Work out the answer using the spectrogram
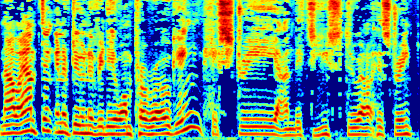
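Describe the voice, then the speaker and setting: High-pitched man, stiltedly reading a script. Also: animated, normal speed, a little mellow, dry recording. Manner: stilted teleprompter-style reading with stumbles. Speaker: podcast host. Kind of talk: scripted news commentary read aloud from a script.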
